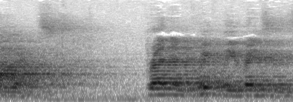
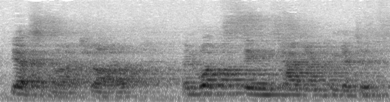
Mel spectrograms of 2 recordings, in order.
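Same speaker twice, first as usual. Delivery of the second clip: calm priest; 3 semitones lower, 4 dB quieter than usual. Acted. Priest hears Frankie's first confession, low and gentle. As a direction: invite the child gently to confess.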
